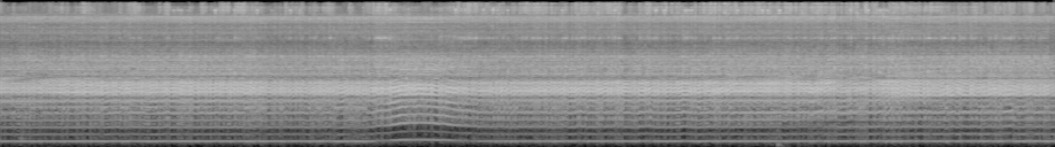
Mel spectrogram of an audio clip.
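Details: Vintage Traxxas nitro RC buggy engine on the bench: steady high-pitched scream with a brief dip and recovery around four seconds; running smooth and even.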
